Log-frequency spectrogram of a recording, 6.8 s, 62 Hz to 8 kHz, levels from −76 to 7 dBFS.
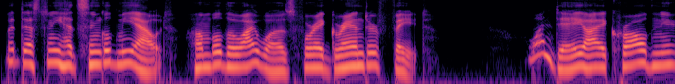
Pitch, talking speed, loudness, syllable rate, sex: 180 Hz, 170 wpm, -19 LUFS, 4.7 syllables/s, male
